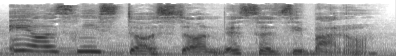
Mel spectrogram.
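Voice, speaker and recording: A woman's voice: fairly low pitch, very animated, pitched below the performer's own voice. A woman voicing a caring, worried mother who fusses and soothes, with music underneath. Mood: soothing. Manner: fussing, soothing.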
